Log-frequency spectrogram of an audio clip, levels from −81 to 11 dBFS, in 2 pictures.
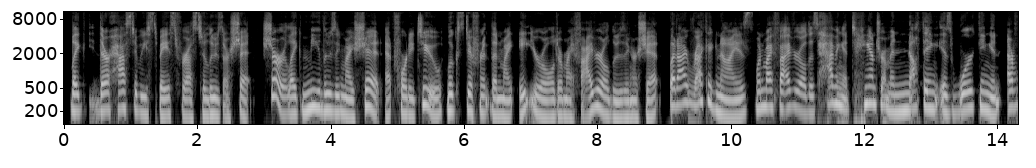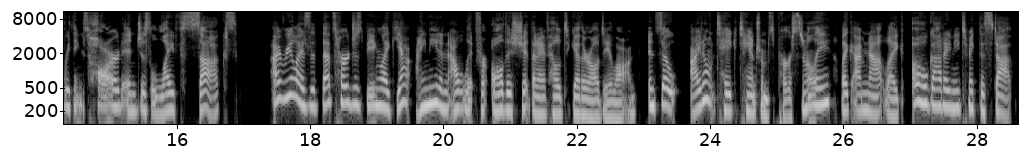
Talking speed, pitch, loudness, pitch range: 215 wpm, 200 Hz, -18 LUFS, 175-235 Hz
